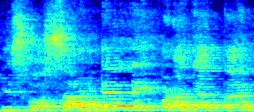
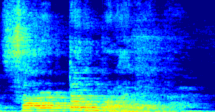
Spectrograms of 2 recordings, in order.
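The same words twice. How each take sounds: First: "सर्टेन" with a long e in the second syllable, the deliberately wrong way; "सर्टेन" read the wrong way, long e at the end; wrong pronunciation. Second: "सर्टन" with a short, reduced second vowel; "सर्टन" with a weak short final vowel; correct pronunciation. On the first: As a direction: says "सर्टेन" as sar-TAIN, as a mistake to avoid. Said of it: "मैं जानबूझकर गलत पढ़ा हूँ". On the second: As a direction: says "सर्टन" as SAR-tun, the correct way. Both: Shown as a demonstration.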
